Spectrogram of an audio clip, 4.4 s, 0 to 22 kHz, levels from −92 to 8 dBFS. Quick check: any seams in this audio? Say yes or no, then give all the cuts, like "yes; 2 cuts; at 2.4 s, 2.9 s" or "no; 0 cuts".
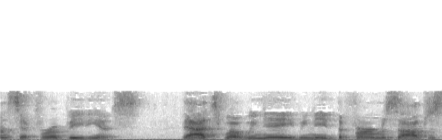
no; 0 cuts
